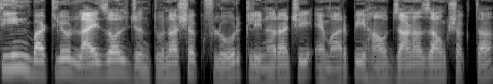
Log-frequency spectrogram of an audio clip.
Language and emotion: Goan Konkani, neutral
